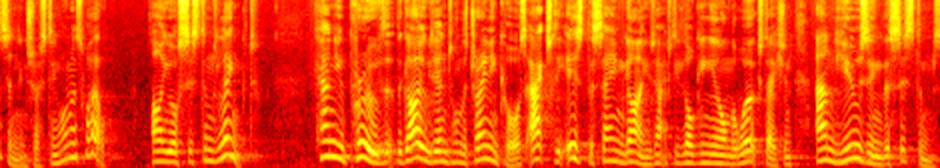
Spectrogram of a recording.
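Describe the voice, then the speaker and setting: Speaking very fast, a man uses a high pitch with very wide pitch swings. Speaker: conference speaker. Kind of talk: presentation. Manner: animated.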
